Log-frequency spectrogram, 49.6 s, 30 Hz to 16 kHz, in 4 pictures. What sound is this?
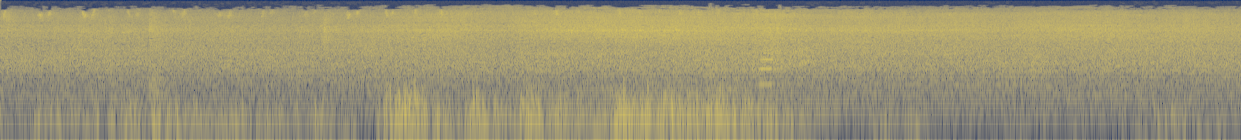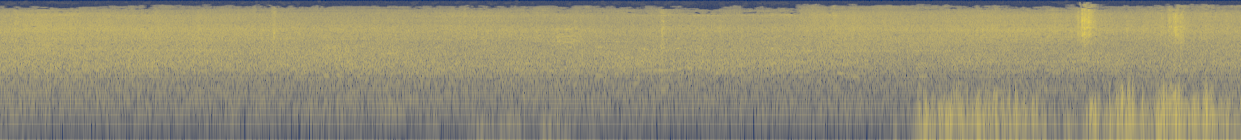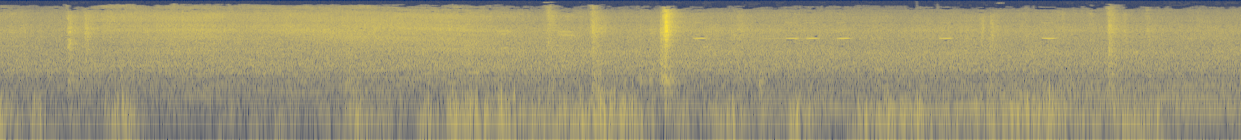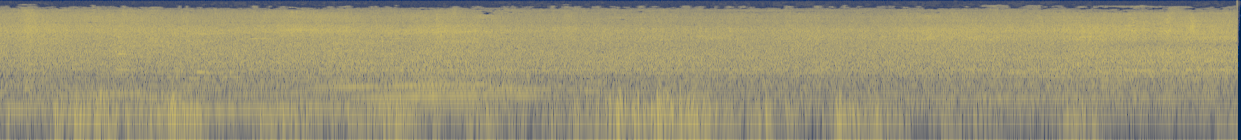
georgia kingsland gas
Getting gas just inside Georgia recorded with DS-40 and edited in Wavosaur.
